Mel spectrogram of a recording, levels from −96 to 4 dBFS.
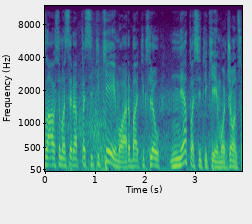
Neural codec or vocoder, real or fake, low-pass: none; real; 10.8 kHz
